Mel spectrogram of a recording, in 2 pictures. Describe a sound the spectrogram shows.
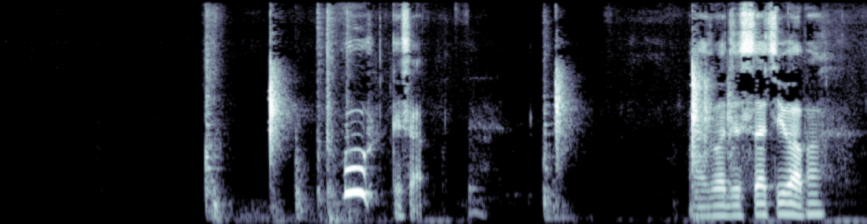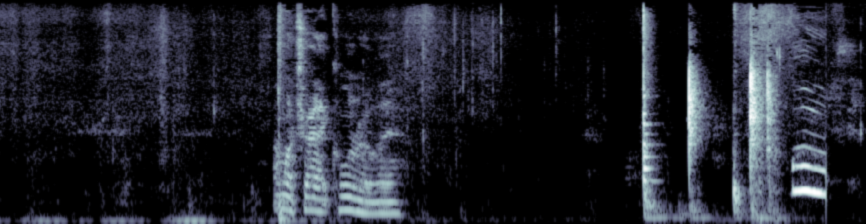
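Billiard balls clack together on a pool table.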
